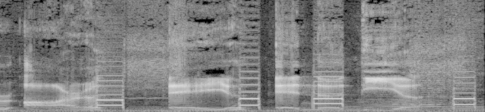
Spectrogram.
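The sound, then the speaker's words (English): Someone turns the dial on a portal device, producing several short bursts of electronic beeping tones. Warbling, groaning vocal sounds come between the bursts. “Quickly, into the portal. Set it at random. All right, let me manipulate the dial here.”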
